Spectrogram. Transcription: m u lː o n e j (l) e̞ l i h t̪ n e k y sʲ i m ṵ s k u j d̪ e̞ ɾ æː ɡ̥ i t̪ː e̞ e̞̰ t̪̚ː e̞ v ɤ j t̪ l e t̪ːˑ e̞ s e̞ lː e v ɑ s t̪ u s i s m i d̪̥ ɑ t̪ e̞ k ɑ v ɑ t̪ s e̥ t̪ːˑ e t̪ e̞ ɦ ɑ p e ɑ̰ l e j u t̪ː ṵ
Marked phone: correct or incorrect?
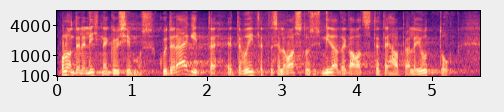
correct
